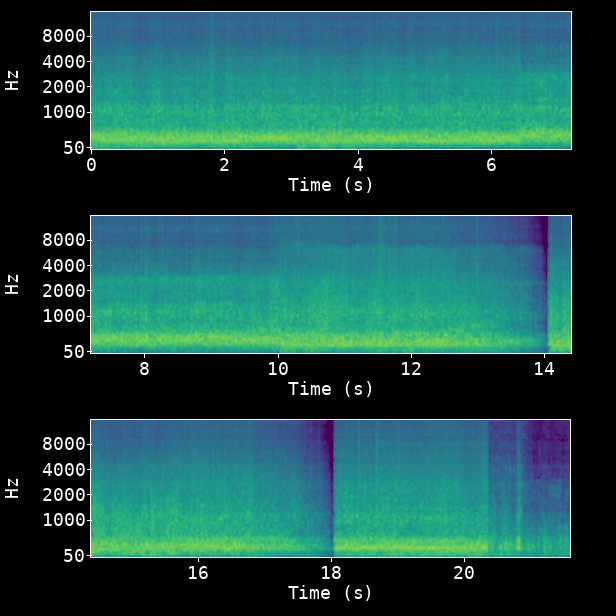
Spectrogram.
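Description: Bamboo train (norry) running along the rails: the steady drone of its small engine mixed with wheel and rail noise and wind. It cuts out sharply for a moment twice, and the sound drops off near the end.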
